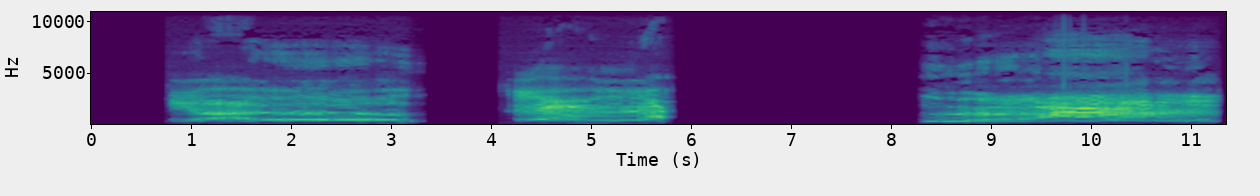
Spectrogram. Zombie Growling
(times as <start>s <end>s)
8.4s 11.3s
